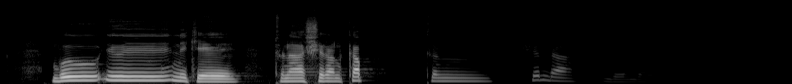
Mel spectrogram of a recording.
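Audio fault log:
Nothing's amiss in this speech recording, just a gentle editor-style fade-out that starts easing down at about 3 s and settles to silence right at the end.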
